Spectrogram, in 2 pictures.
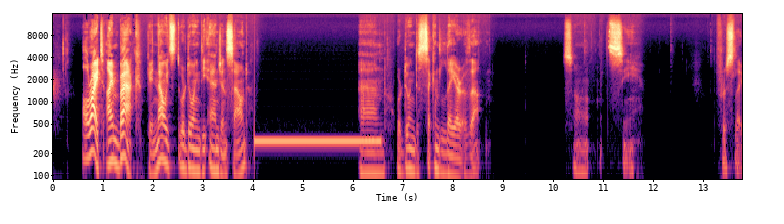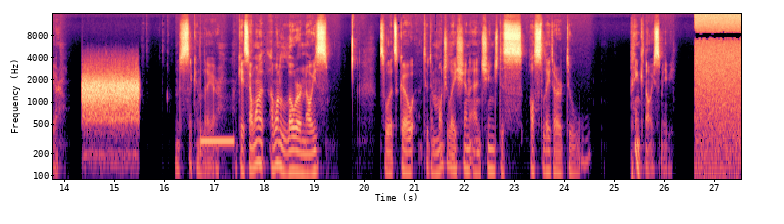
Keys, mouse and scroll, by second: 2.0 scroll down 2, 2.7 ctrl+scroll down 2, 3.3 click, 3.6 ctrl+space, 3.8 ctrl+scroll up 2, 6.7 space, 8.7 middle click, 10.3 click, 11.0 middle click, 11.6-12.7 drag, 13.2 click, 13.9 space, 15.4 space, 15.7 click, 16.0 click, 16.3 space, 17.3 space, 17.7 click, 21.4 click, 22.4 click, 23.6 click, 25.4 click, 26.2 space.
